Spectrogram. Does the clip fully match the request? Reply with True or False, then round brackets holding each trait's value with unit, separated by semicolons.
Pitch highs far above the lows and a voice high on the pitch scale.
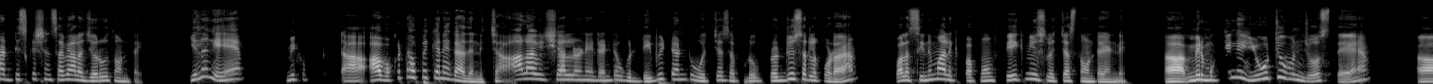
True (6.2 semitones; 195 Hz)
